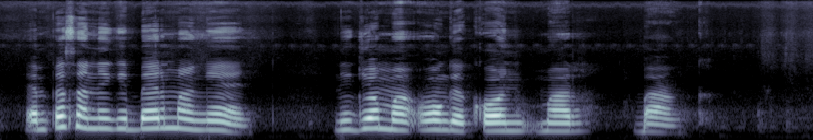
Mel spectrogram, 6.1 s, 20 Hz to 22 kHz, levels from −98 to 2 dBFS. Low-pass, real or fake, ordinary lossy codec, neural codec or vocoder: none; real; none; none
